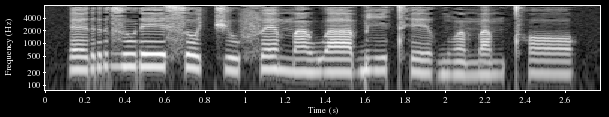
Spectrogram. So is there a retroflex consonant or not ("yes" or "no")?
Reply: no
